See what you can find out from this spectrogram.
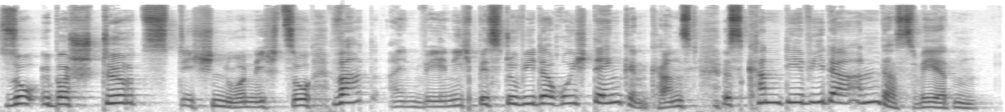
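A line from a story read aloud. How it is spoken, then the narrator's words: Whining lament. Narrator (German): jammerte Marianne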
